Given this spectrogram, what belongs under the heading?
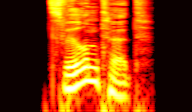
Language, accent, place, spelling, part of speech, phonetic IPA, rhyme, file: German, Germany, Berlin, zwirntet, verb, [ˈt͡svɪʁntət], -ɪʁntət, De-zwirntet.ogg
- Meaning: inflection of zwirnen: 1. second-person plural preterite 2. second-person plural subjunctive II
